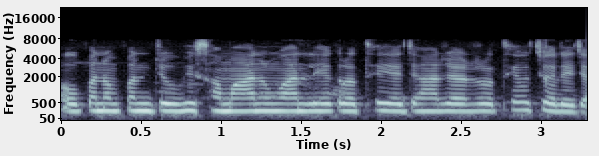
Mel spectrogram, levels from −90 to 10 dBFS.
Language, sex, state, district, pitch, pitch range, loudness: Surgujia, female, Chhattisgarh, Sarguja, 235 Hz, 230-240 Hz, -12 LUFS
